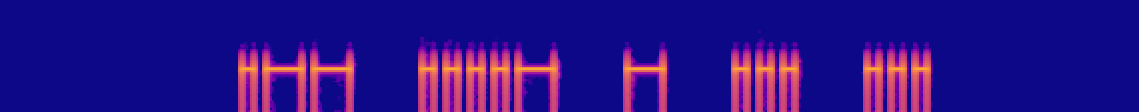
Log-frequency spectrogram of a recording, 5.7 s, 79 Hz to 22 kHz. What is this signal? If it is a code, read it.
Morse code, heard as a keyed tone, about 20 wpm, 700 Hz. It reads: W 4 T S S
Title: 154 Lesson 25g - Letter p - Call Signs 20wpm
